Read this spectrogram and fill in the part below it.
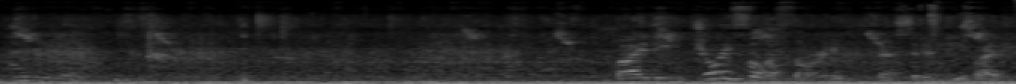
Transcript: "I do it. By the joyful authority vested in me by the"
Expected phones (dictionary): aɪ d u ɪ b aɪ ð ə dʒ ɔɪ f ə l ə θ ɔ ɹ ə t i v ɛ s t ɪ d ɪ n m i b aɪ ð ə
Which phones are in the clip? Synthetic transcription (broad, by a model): b aɪ ð ə dʒ ɔɪ f ə l ə θ ɔ ɹ ə t i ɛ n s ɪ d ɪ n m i b aɪ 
